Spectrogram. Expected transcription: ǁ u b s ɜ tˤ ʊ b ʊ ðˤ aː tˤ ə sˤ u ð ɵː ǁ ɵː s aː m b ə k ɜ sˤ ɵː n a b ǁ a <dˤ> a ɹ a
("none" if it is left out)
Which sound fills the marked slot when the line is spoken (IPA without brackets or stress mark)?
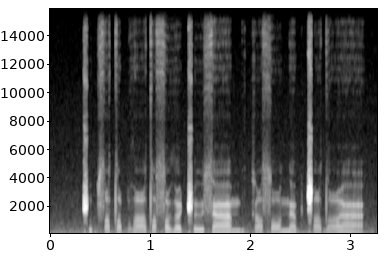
dˤ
